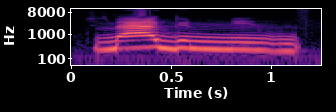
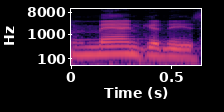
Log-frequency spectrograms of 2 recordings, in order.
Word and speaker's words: manganese: Manganese. Past Ezra, I can't pronounce that.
